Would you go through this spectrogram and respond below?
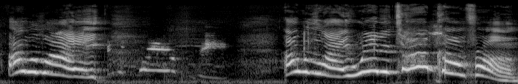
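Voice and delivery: high comic squeal, falling at the end; mock-outraged high-pitched retelling; hammed-up disbelief. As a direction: wail the baffled question for laughs. Repeats own baffled reaction.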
